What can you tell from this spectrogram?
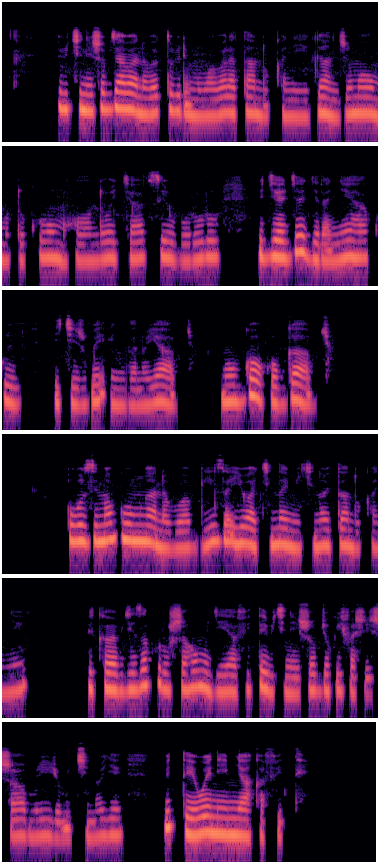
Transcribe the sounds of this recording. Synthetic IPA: iβiciniːʃo̞βjaːβaːnaβato̞βiɾimumaβaɾaːtaːndukaɲe̞jiɡaːɲd͡ʒemoumutukʰumuho̞ːndo̞icaːt͡siuβuɾuɾu | βiɟiebɟe̞ɟe̞ɾaɲe̞haku | iciʒɡwe̞ʔiŋɡano̞jaːbjo̞ | mub̚ɡo̞ːko̞b̚ɡaːbjo̞̥ | uβuzimab̚ɡuːmŋaːnaβuβabɡiːzaijo̞hacinaimicino̞itaːndukʰaɲe̞ | βikʰaβabɟiːzakuɾuʃaɦo̞muɟihe̞hafite̞iβiciniːʃo̞bɟo̞kwiːfaʃiːʃamuɾiːjo̞micino̞je̞ | βite̞ːwe̞nimɲaːkafite̥

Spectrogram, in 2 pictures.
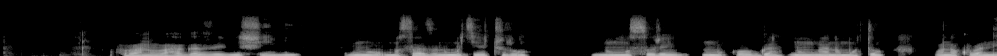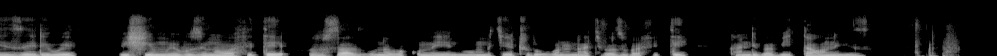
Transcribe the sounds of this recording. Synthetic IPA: aβaːn̥huβaɦaɡaze̞βiːʃiːmi | haɾimo̞umusaːzanumuce̞ːt͡ʃuɾu | numuso̞ɾe̞numuko̞ːbɡanumŋaːnamuto̞ | βo̞nakoβane̞ːze̞ɾe̞we̞ | βiʃimujeβuzimaβafite̞aβaβusaːziβonaβako̞me̞je̞nawomuce̞ːt͡ʃuɾuβo̞nanaciβazoβafite̞ | kʰaːndiβaβiːtaho̞ne̞ːza

